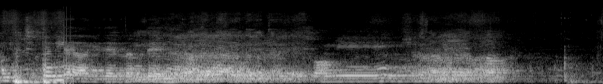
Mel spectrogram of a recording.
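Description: A man chants prayers into a microphone, heard through a loudspeaker.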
